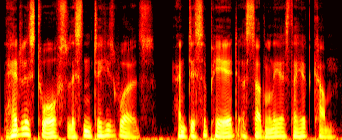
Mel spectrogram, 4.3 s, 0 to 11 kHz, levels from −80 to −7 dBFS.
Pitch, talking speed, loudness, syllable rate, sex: 95 Hz, 210 wpm, -18 LUFS, 5.8 syllables/s, male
